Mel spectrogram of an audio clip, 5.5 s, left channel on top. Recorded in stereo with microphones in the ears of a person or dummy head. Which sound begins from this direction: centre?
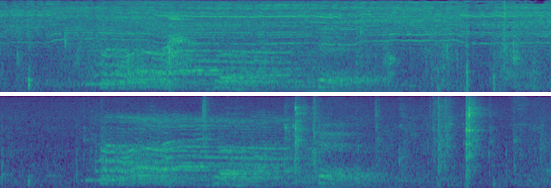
Laughter, at 0.9 s.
